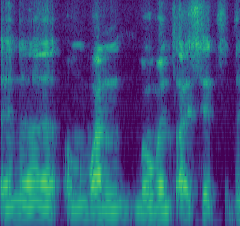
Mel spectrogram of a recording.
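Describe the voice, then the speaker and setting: This man speaks with a Flemish accent. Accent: Flemish Dutch accent in English. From Belgium (Flanders). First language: Dutch. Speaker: metal guitarist. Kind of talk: interview. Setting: video call. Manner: halting, many fillers.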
